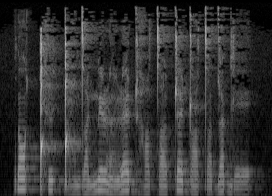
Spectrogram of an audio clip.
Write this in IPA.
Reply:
ɾ ɔ˥ ǃʰ ɨ˦ ɡ͡ǃ ã˨ dˤ i˩ mʲ ɐ˥ ɭ ɐ̃˩ ɭ ɛ˥ ɖʱ ɐ˨ tˤ ɛ˨ ʈ ɛ˦ ɖ u˩ tˤ ɐ˩ ɖ ɐ˥ ɡ e˩

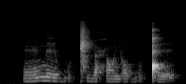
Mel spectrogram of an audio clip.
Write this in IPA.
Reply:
ẽ n e b u ǁ i ħ ɔ̃ j ɔ b u ǃ e

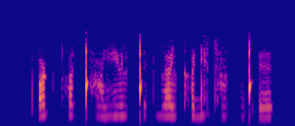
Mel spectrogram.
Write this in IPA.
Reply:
pʼ ɔ ʈ t̪ʰ ʌ ǃʰ ɑ̤ zʲ u lʲ ǃ i̤ ʈ d̪ ɜ lʲ kʰ ʌ dʲ ɔ tʰ ɑ̤ k ǃʼ ɪ

